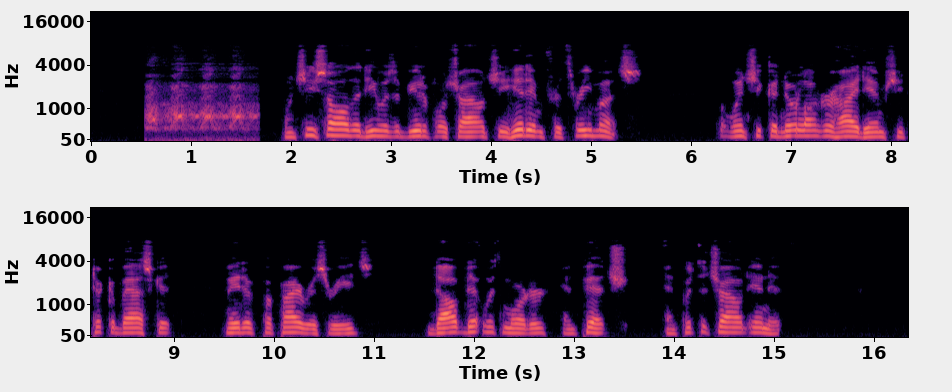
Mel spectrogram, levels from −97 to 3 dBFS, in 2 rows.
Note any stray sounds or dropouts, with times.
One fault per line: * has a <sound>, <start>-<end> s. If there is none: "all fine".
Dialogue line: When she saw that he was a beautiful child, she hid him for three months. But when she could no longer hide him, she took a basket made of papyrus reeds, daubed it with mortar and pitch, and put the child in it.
* has a bark, 0.5-1.7 s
